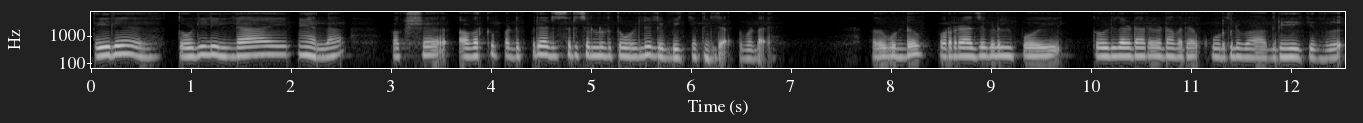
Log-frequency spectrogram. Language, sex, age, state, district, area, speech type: Malayalam, female, 60+, Kerala, Wayanad, rural, spontaneous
